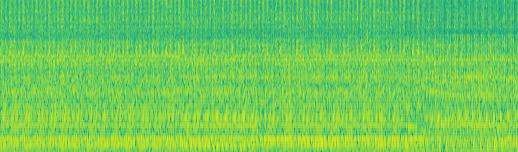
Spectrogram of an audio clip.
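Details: Westwood lawn tractor's Ruggerini twin-cylinder air-cooled vertical-shaft diesel, previously hydrolocked, running after repair with new starter: even, steady clatter at idle, then a clean drop in pitch, no knocks or misses; normal running.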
